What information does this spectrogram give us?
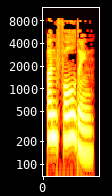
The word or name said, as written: unfolding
